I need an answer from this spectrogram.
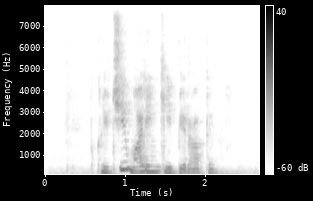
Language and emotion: Russian, neutral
